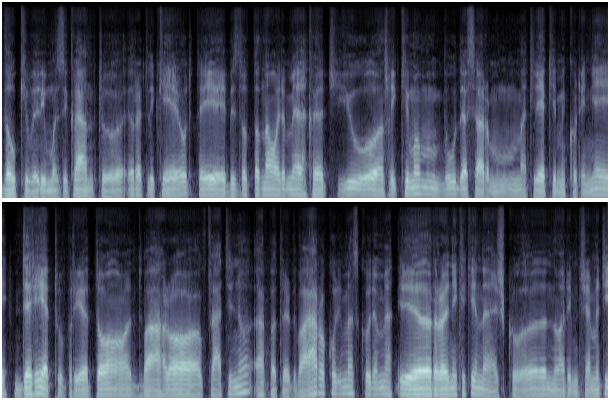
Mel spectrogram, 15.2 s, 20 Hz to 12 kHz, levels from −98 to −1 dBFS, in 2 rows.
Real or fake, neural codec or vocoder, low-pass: fake; codec, 16 kHz in and 24 kHz out, 0.6 kbps, FocalCodec, streaming, 2048 codes; 10.8 kHz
